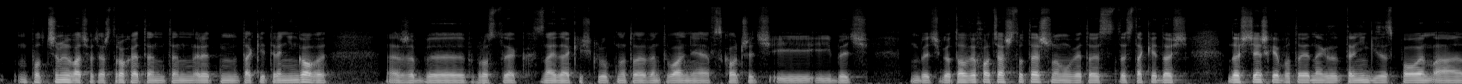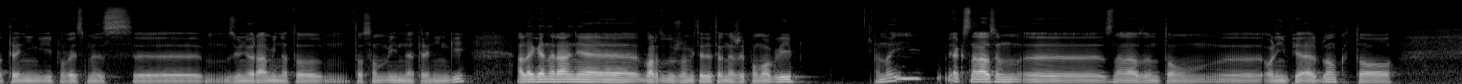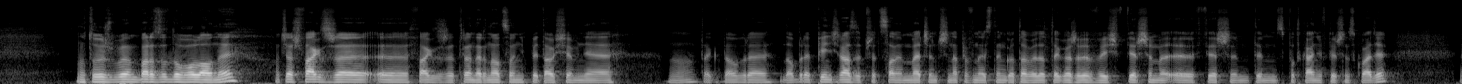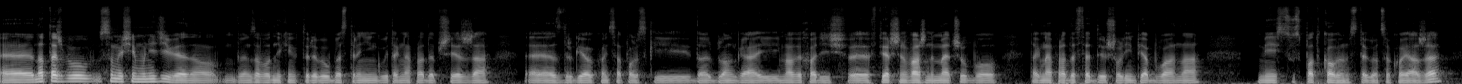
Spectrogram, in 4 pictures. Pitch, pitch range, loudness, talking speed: 95 Hz, 90-105 Hz, -25 LUFS, 165 wpm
